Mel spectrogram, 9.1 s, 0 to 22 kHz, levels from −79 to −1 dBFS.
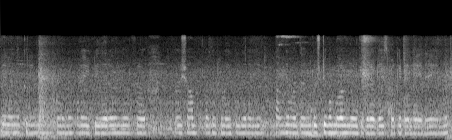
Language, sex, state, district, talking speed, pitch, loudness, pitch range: Kannada, female, Karnataka, Dakshina Kannada, 120 wpm, 210 Hz, -17 LUFS, 205-215 Hz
